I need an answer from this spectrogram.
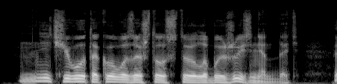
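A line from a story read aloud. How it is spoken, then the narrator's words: Plain. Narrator (Russian): ответил Язон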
